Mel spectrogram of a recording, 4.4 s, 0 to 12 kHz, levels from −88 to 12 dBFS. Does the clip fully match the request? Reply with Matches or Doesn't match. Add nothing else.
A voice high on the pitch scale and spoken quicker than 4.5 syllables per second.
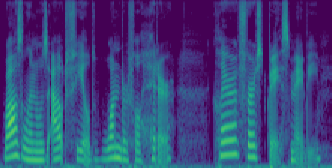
Matches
